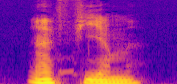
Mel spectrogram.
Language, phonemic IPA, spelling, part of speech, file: French, /ɛ̃.fiʁm/, infirme, adjective / noun / verb, Fr-infirme.ogg
- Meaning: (adjective) disabled, handicapped; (noun) a disabled person, invalid; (verb) inflection of infirmer: 1. first/third-person singular present indicative/subjunctive 2. second-person singular imperative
